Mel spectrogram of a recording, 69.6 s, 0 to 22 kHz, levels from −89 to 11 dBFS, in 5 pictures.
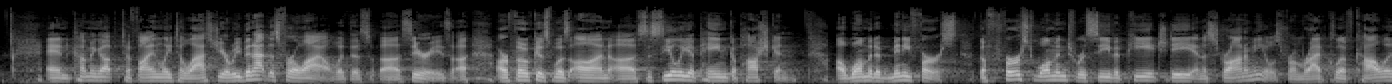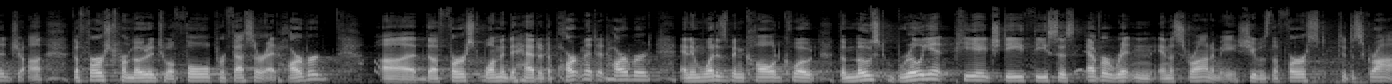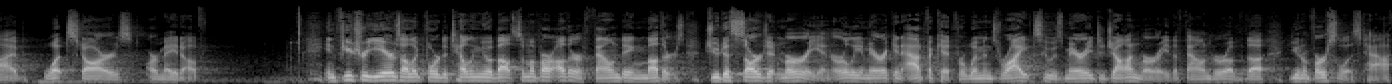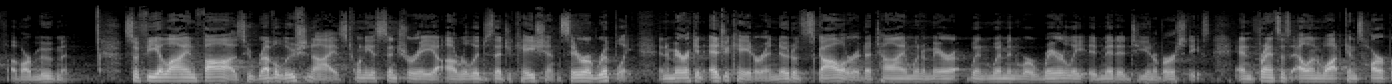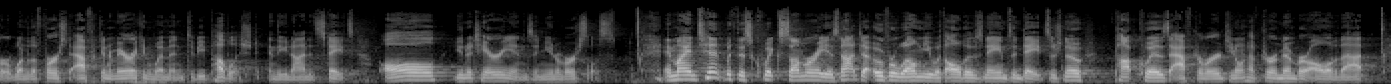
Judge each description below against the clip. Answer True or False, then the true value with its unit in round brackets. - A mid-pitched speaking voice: False (115 Hz)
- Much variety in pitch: False (3.8 semitones)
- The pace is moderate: True (190 wpm)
